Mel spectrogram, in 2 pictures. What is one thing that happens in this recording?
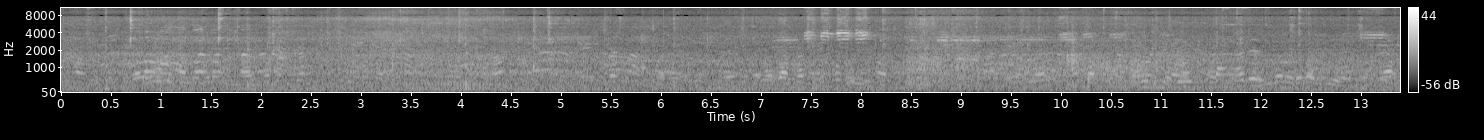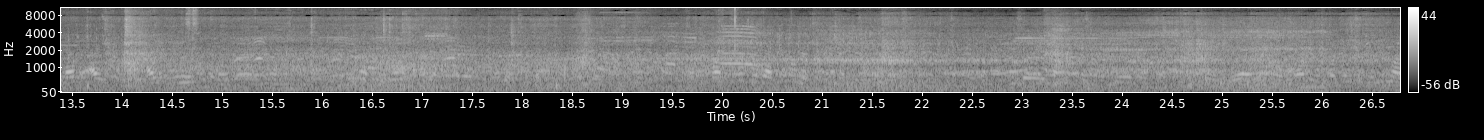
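Many men and women talk at once nearby, outdoors.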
